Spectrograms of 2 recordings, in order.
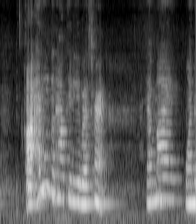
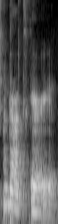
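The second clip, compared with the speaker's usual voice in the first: much lower, voice suddenly deeper; voice dropped; 6 semitones lower, slower than usual. Real, not acted. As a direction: let the voice drop low by surprise. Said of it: "my voice changed".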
